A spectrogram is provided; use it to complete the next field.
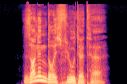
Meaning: inflection of sonnendurchflutet: 1. strong/mixed nominative/accusative feminine singular 2. strong nominative/accusative plural 3. weak nominative all-gender singular
- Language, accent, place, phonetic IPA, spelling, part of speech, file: German, Germany, Berlin, [ˈzɔnəndʊʁçˌfluːtətə], sonnendurchflutete, adjective, De-sonnendurchflutete.ogg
